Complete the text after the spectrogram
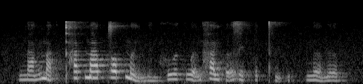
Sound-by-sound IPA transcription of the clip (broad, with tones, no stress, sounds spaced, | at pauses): n a˨˦ ŋ m a˨˩ k̚ t̪ʰ a˦˥ t̚ m aː˦˥ p̚ z ɔ˦˥ t̚ m ə˧˩ j m ɛ̤˨˩ m h u˧ ə̯ k w ə̰ː˧˥ n h a˧ j ʔ ə̰ː˧˥ z e˨˩ k̚ v ə˦˥ p̚ t̪ʰ ḭ˧˨ ʔ | n əː˧˩ n əː˨˩ p̚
